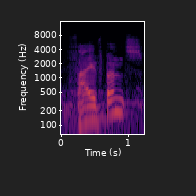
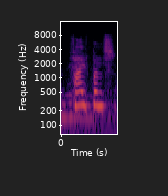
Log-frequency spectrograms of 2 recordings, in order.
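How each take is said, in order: First: Slow, disbelieving question; incredulous repeat. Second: Much higher, eager cry; excited cry. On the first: Auctioneer repeating the tiny bid in disbelief. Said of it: "repeated the auctioneer". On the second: Paddington eagerly crying out his tiny bid. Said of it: "cried Paddington excitedly". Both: A narrator's reading.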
